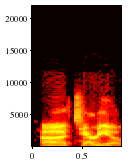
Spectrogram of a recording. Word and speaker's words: Theriot: Am I saying it right? Theriot? It's Theriot, but close enough. No one ever says it right.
